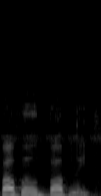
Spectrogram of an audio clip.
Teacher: Where a syllabic consonant is possible in the deriving word, example bubble, a syllable is lost when y is added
